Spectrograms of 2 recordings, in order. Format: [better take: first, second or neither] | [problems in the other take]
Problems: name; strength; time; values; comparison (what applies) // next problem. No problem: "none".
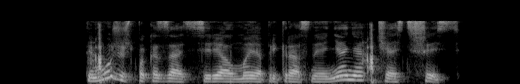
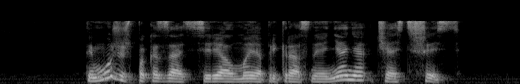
second | noise reduction (neural mask model Resemble Enhance denoiser)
